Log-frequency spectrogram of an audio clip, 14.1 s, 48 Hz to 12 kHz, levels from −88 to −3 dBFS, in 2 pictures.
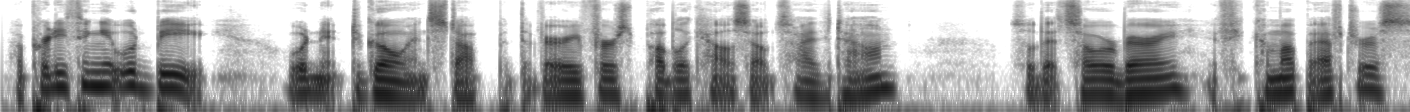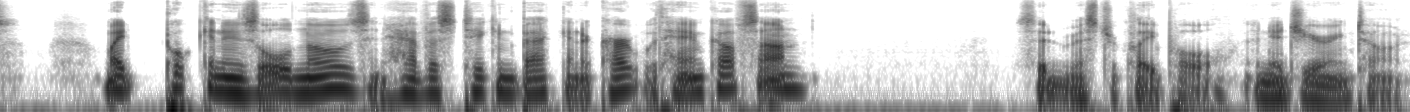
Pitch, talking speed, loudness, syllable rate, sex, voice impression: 125 Hz, 230 wpm, -21 LUFS, 5.9 syllables/s, male, masculine, adult-like, muffled, cool, sincere, very calm, sweet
